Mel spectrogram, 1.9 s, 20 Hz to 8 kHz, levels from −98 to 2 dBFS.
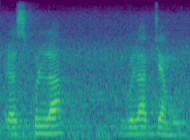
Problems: constant background noise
